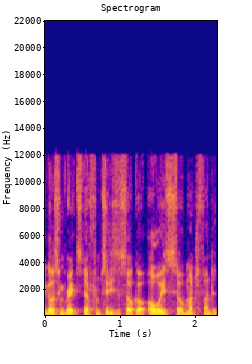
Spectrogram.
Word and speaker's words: Sidy Cissoko: So, but no, I mean it's like C and D, like the CD, like is simple.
